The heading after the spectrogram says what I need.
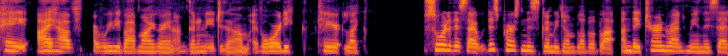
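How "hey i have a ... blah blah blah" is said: ordinary delivery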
